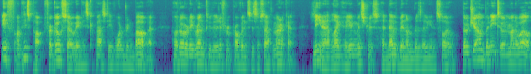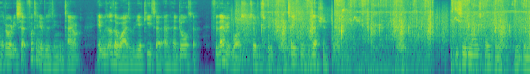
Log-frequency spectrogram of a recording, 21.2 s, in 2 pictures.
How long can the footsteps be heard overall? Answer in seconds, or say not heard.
5 s.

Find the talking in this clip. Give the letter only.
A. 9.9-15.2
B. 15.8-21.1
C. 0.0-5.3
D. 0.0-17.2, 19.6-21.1
D.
